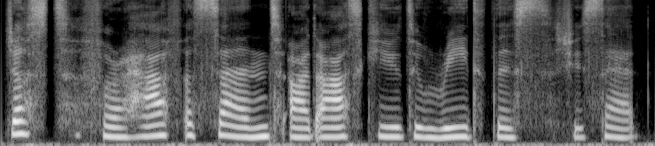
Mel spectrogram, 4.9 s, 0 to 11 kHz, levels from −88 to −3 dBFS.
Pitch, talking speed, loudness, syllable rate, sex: 220 Hz, 160 wpm, -19 LUFS, 2.8 syllables/s, female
